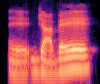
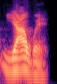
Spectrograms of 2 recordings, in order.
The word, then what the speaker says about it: Yahweh: Eso no, sino que en realidad, porque son las 4 letras, el tetragrammaton, que en realidad no se sabe cómo se pronunciaba, pero muchos dicen que la manera más correcta sería Yahweh.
